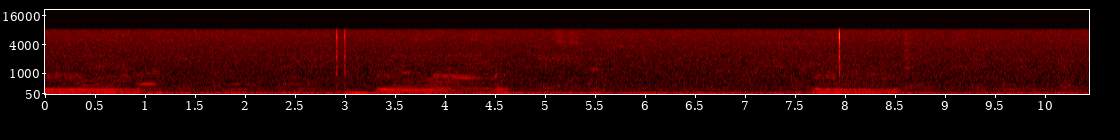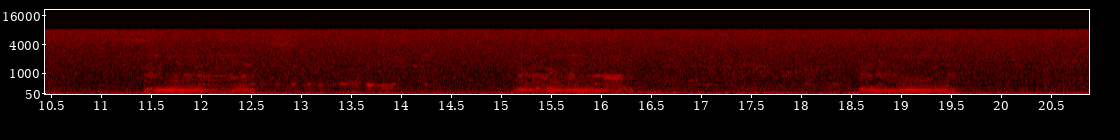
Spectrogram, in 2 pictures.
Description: Gigi, the chubby Shih Tzu, is snoring in this video as she takes a nap.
